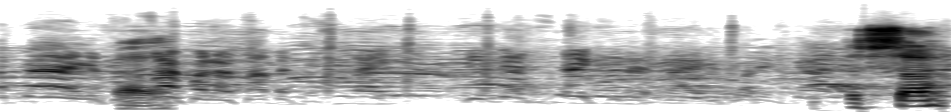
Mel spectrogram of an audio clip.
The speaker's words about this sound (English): Listen to the people chant, Jake, Jake, Jake.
